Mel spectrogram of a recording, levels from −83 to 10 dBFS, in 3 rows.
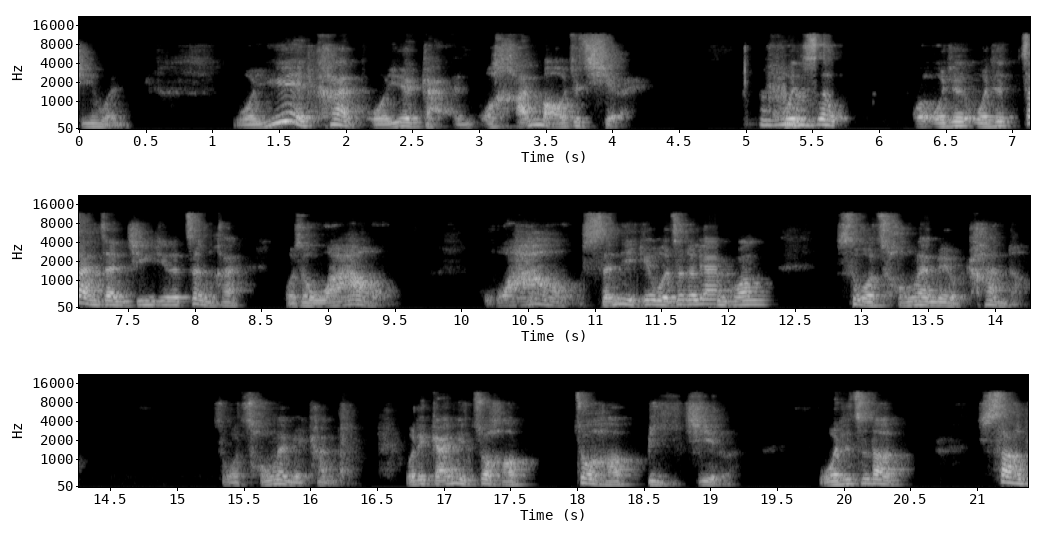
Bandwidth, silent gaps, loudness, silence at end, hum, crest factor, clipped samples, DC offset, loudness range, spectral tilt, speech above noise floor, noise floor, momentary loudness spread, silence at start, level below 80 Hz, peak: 11.5 kHz; 17.84-17.95 s; -23 LUFS; 0 s; none; 20 dB; under 0.1%; under 0.1%; 5 LU; -4 dB/octave; 56 dB; -79 dBFS; 14 LU; 0 s; -66 dBFS; -4 dBFS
